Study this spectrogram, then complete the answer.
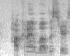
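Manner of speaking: ordinary talk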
